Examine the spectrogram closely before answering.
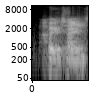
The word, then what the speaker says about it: Hotone: Hotone? Hotone sounds better, doesn't it? Because it reminds you of tone.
